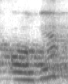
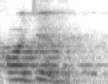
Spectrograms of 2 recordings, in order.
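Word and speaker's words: ogive: ojib o g i v e it's not pronounced or gif it's pronounced ojib this is again a type of frequency polygon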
